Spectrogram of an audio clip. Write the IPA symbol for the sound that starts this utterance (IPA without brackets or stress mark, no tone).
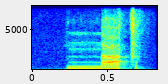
nː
